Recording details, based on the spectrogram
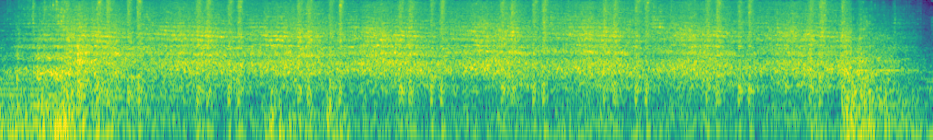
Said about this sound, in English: I bought a ticket and caught the first train out of town.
